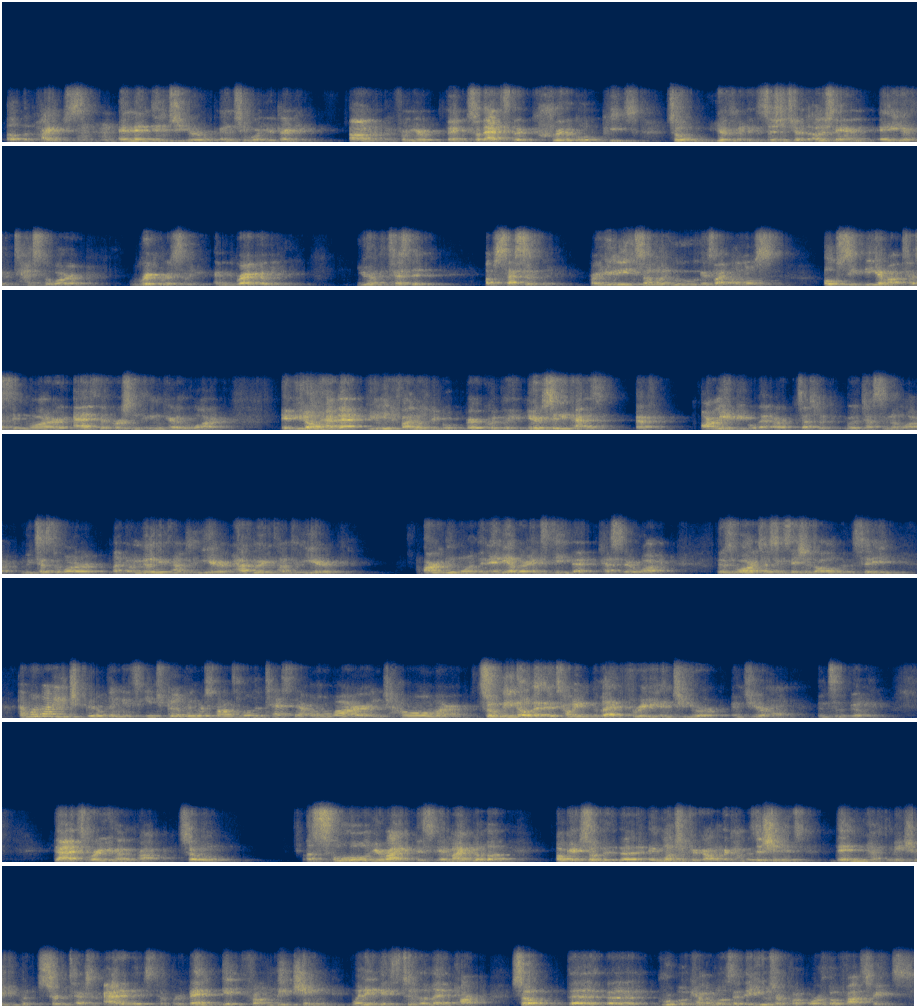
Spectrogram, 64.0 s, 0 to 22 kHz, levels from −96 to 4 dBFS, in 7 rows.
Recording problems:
off-mic speech; far
garbled, watery; badly; nothing above 8 kHz
thin; somewhat; fading below 450 Hz
room echo; slight; dies away in 0.5 s
uneven, jittery; strongly; from 11 to 48 s

